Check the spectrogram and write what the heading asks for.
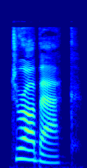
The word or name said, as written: drawback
